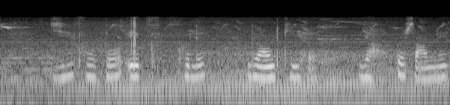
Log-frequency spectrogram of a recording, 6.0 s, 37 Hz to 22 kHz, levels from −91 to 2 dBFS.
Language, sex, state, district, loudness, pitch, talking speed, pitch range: Hindi, female, Punjab, Pathankot, -22 LUFS, 195 Hz, 100 wpm, 185-205 Hz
